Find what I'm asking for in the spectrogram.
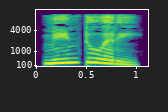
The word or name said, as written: ಮೀಂಟುವರಿ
